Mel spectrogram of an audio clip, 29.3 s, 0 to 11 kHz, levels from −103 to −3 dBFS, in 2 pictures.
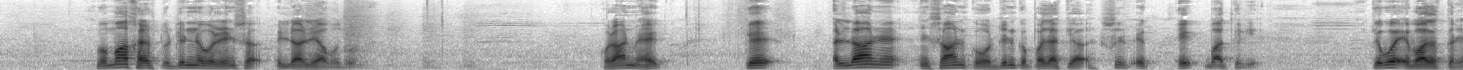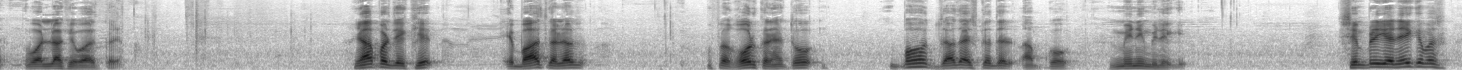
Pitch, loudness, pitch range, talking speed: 125 Hz, -23 LUFS, 110-160 Hz, 125 wpm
